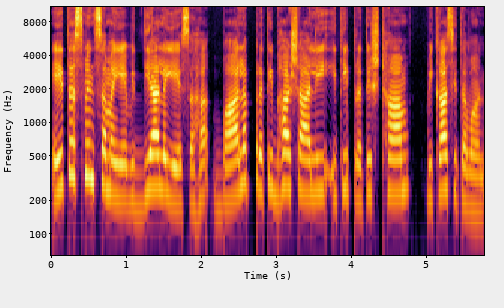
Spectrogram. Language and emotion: Sanskrit, neutral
